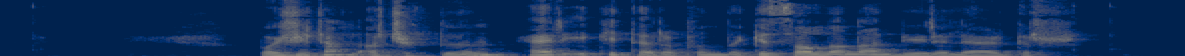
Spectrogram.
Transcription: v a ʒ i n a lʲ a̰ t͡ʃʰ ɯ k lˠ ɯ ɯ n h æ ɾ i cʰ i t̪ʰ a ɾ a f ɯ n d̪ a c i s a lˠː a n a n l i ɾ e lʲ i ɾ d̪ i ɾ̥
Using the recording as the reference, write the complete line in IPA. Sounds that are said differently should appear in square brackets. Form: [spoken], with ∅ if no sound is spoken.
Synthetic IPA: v a ʒ i n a lʲ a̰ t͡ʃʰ ɯ k lˠ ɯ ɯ n h æ ɾ i cʰ i t̪ʰ a ɾ a f ɯ n d̪ a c i s a lˠː a n a n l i ɾ e lʲ [æ] ɾ d̪ i ɾ̥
